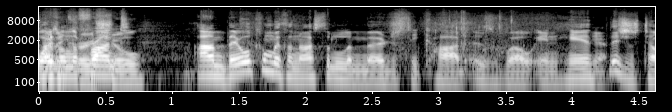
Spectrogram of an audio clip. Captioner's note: pat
